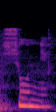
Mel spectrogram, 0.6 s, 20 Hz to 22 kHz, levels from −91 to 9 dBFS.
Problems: none marked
